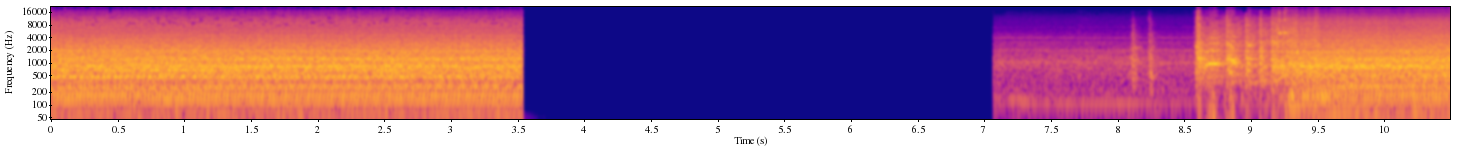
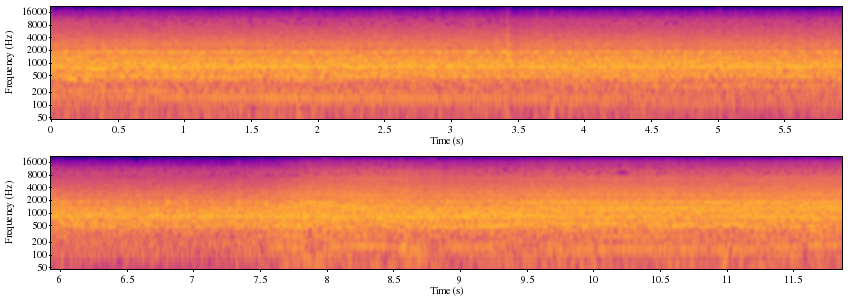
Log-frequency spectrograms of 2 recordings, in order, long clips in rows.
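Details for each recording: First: Toyota 3.5L engine, 170,000 miles, after graphene oil additive for the valve-advance timing clacking: smooth, even idle hum with no ticking or clatter, then a quick crank and restart; normal idle. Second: Toyota 3.5L V6, 170,000 miles, cold start before adding graphene oil additive: quick uneven clacking about four per second from valve timing advance (VVT actuator), rising with throttle blip, over some belt noise.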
